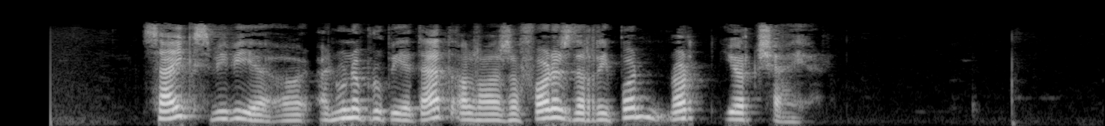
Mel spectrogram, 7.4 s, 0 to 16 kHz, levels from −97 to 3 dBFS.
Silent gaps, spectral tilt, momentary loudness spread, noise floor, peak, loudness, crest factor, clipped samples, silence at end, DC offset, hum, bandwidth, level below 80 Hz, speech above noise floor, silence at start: none; -4.5 dB/octave; 8 LU; -80 dBFS; -2 dBFS; -20 LUFS; 20 dB; under 0.1%; 2 s; under 0.1%; none; 8.2 kHz; -62 dBFS; 60 dB; 0.95 s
